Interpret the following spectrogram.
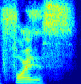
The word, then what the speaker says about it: ফয়েদ: যার ফলে উনিও ডাইরেক্ট ফয়েদ পেয়েছেন, ফয়েদ আল আকদাস, যেটাকে আমরা মানে দতকে জ হিসেবে উচ্চারণ করে ফয়েজ। মানে ফয়েজ ফয়েজ।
